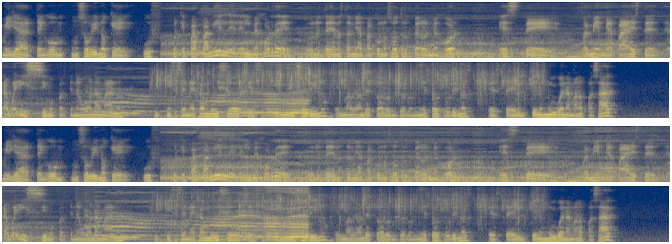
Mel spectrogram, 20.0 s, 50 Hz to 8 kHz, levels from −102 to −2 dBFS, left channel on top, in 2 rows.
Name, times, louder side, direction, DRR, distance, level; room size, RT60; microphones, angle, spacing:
voice 1, 0.0-6.9 7.4-8.4 8.7-11.8 12.3-17.1 17.3-19.2, left 2 dB, 20° left, 4 dB, 0.6 m, -26 dB
sound 1, 2.4-14.6, right 2 dB, 35° right, 0.4 m, -29 dB
sound 2, 12.2-18.2, left 5 dB, 40° left, 1.4 m, -39 dB
9.0 x 3.4 x 6.7 m, 0.27 s
head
